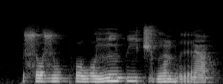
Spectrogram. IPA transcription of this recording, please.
s o˨ z u˨ pʰ o˨ w o˨ ɲ ĩ˦ p i˦ t͡ʃ i˨ ɡʷ ã˦ b u˨˦ r ã˨

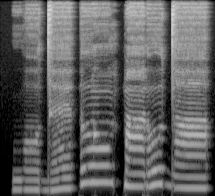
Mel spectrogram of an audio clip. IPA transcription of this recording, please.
w ɔ˨ d ɛ˨˦ | l ɔ̃˦ k͡p ã˧ ɾ o˦ d a˧

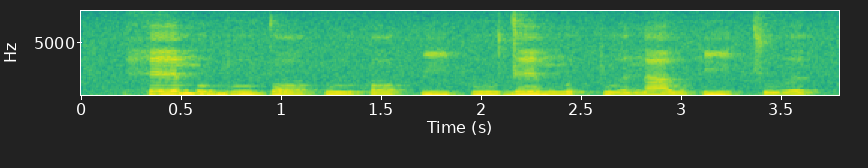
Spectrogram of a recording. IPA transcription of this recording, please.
h ɛː˧˥ m o˧ b uː˧ t̪ ɔː˩ k uː˧˩ h ɔː˧ k̚ p iː˧ pʰ uː˧ d ɛː˥˨ m ŋ o˧˥ t̚ f u˧˩ ə̯ n aː˧˥ w h iː˥˨ t̚ s u˩˧ ə̯

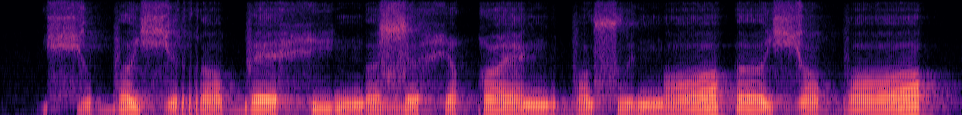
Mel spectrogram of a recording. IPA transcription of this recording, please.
ç ʊ b ʌ ç ə r ɒ b ɛ h i ŋ ʌ ɮ ə h i qʷ æ ŋ ʊ b ɒ sʷ ɪ ŋ ɒ | ʌ ç ɒ b ɒ

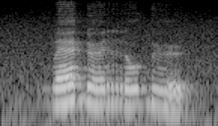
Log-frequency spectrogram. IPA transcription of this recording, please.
b ɛ ɠ ø r u ɠ ʉ

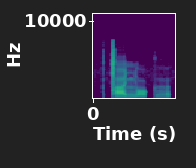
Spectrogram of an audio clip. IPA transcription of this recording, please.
ǀ a˦ ɲ ɔ˨ k ə̤˦

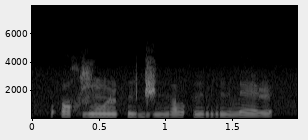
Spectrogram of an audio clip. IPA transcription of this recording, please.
ʔ ɔ˨ χ ʑ õː˨ ɭ θ ɨ˨ d͡ʒ ɨː˨ lˠ ʔ ɨ˨ r ɨ˨ l ɛ˨ ɭ

